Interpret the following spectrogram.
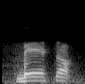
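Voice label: "besok", Indonesian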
